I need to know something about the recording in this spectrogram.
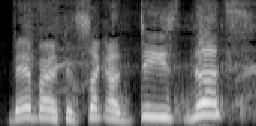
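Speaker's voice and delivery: high, slow shouted punchline; loud joke. Acted.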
